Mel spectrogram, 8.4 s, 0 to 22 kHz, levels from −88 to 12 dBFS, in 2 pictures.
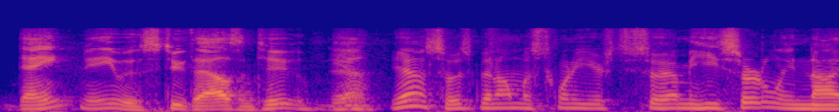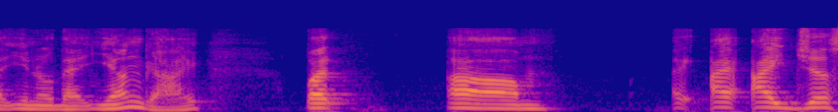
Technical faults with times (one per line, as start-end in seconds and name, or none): none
